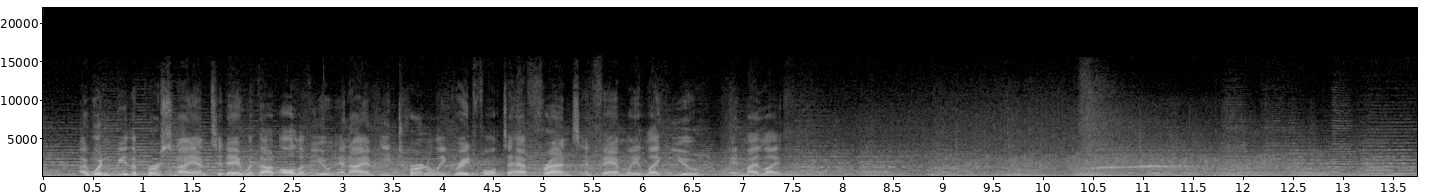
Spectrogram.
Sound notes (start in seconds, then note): 7.7 applause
